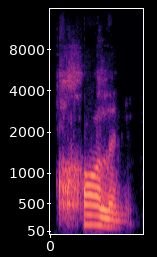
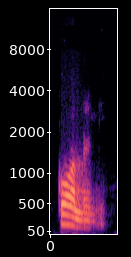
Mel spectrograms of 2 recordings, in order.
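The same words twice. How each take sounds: First: The k has a puff of air. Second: The k has no puff of air. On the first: "They would pronounce it as" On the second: "we pronounce it as"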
